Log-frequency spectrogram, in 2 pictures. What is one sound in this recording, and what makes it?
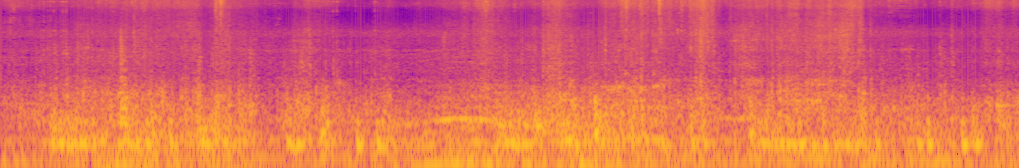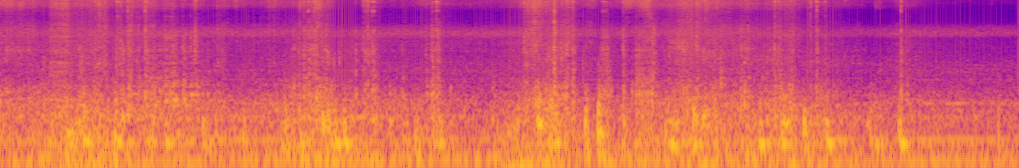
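An off-road vehicle's engine rumbles at low speed as it crawls over rocky ground.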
